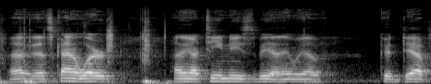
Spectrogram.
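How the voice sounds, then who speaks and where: A man talks at a moderate pace while light background noise sits underneath. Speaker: basketball coach. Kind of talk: interview answer. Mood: relaxed, pleased after win. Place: office.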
